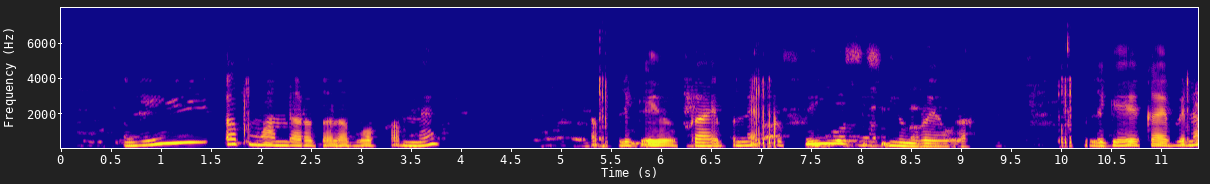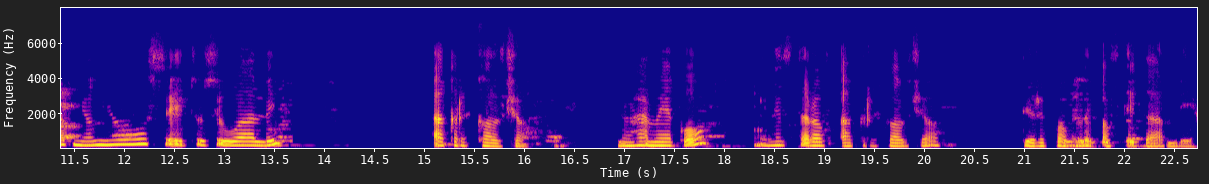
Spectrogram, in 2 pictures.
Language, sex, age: Wolof, female, 18-24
